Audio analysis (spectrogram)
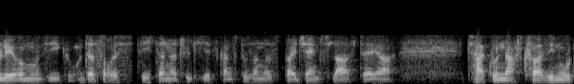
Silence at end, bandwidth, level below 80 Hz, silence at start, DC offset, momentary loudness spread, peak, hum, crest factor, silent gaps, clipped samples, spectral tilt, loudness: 0 s; 5.6 kHz; -68 dBFS; 0 s; under 0.1%; 11 LU; -2 dBFS; none; 24 dB; none; under 0.1%; -7.5 dB/octave; -25 LUFS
